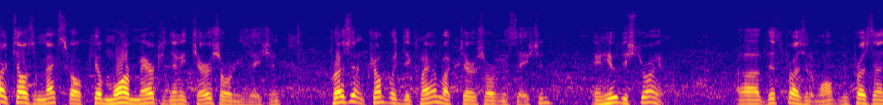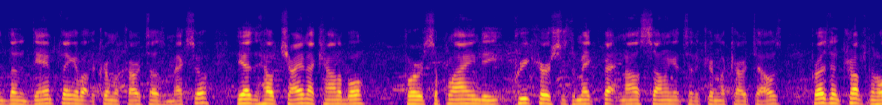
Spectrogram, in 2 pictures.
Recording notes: Does his show live at CPAC.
